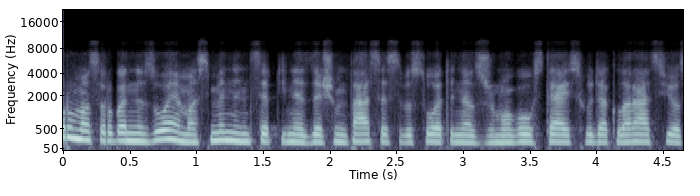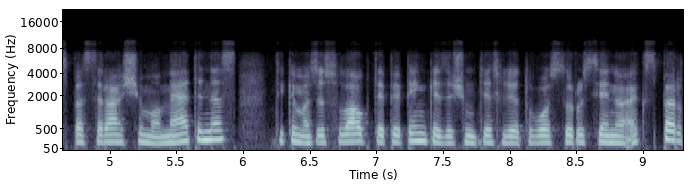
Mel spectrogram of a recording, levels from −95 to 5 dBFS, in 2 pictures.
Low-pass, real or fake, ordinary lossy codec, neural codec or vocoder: 7.2 kHz; fake; Opus, 16 kbps; codec, 16 kHz, about 1 kbps, DyCAST, with the encoder's durations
